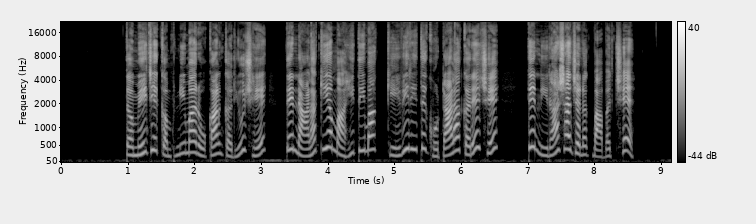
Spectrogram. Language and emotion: Gujarati, disgusted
